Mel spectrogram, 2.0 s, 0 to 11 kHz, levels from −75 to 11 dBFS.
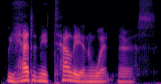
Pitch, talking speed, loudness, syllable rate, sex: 130 Hz, 180 wpm, -22 LUFS, 4.9 syllables/s, male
